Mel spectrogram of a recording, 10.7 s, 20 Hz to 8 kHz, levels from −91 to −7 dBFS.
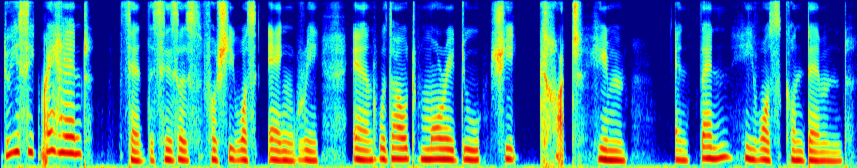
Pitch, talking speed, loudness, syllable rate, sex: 190 Hz, 135 wpm, -19 LUFS, 3.4 syllables/s, female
